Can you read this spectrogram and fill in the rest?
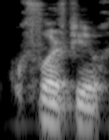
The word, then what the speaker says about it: Florence Pugh: That's how you say her name, right? Florence Pugh. There you go.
